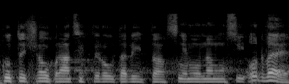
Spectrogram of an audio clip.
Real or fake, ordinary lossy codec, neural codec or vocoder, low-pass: fake; MP3, 48 kbps; codec, 32 kHz, 1.9 kbps, SNAC; 14.4 kHz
